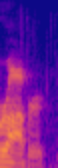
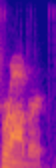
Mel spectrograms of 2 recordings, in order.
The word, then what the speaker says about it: Robert: They call him Louis Robert or Luis Robert. If you've ever heard him give an interview, his name's Robert. Very common Spanish name. A very actually common Cuban name is Robert in Spanish.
